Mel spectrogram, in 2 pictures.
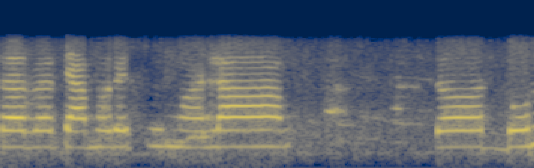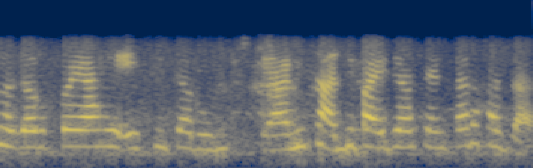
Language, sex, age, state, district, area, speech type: Marathi, female, 30-45, Maharashtra, Amravati, rural, conversation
